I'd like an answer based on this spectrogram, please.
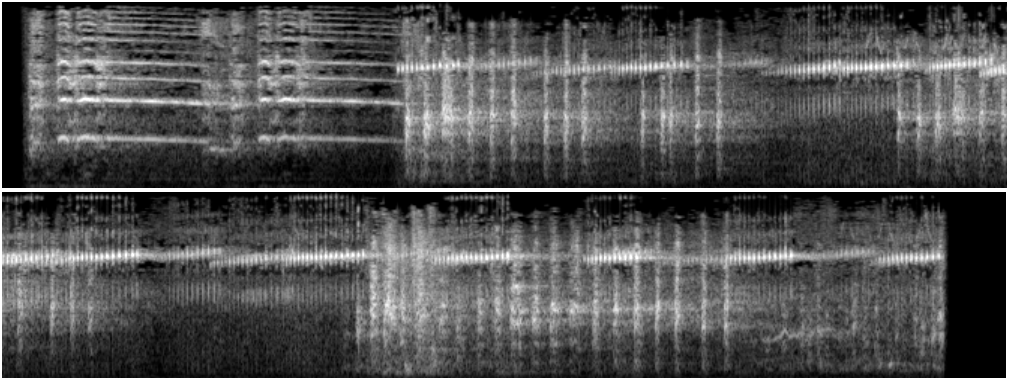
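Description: Ringtone of a rooster crowing twice, two long calls falling slightly in pitch. These are followed by a long run of short, repeated rising chirps over rapid clicking, and the sound cuts off suddenly near the end.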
